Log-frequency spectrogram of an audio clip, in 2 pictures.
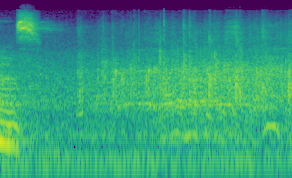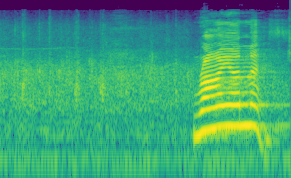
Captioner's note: crowd applauding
